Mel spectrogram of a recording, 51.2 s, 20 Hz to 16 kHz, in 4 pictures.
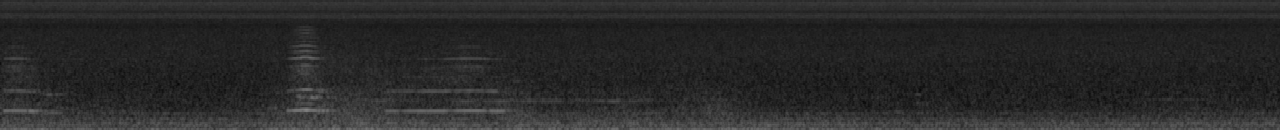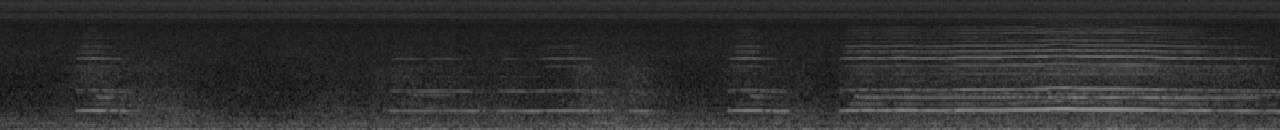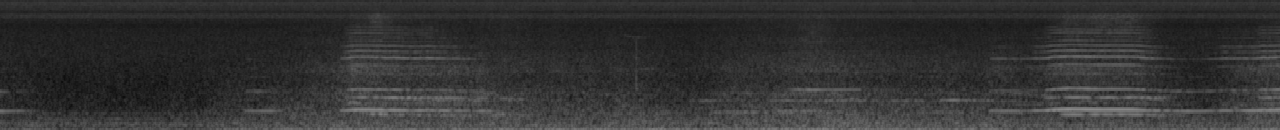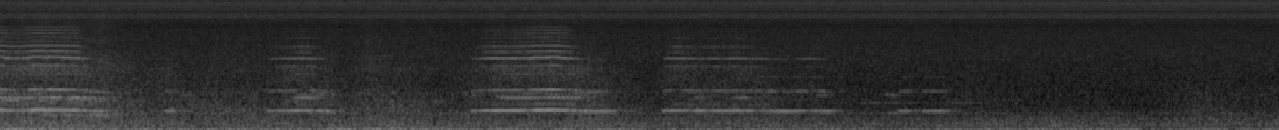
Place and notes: Dumfries, UK - whistling window seal ...
whistling window seal ... in double glazing unit ... farmhouse tower ... olympus ls 14 integral mics on mini tripod ...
